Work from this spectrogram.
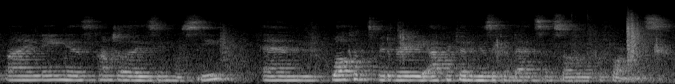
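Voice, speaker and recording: A woman's voice: medium pitch, little pitch movement, moderate pace, warm tone. A woman giving a prepared introduction to a piece as a performer on a concert stage. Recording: very echoey hall, distant mic, faint noise.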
